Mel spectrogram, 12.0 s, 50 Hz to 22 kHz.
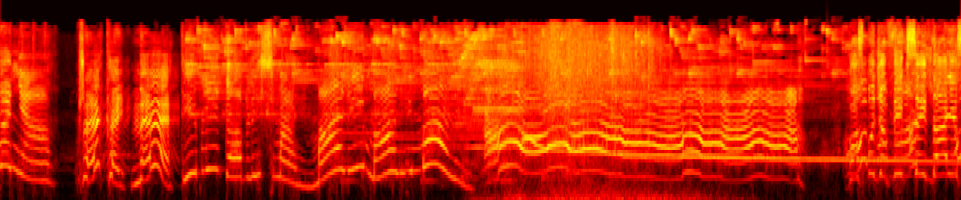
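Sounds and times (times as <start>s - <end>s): cartoon woman screaming: 6.1s - 10.0s.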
